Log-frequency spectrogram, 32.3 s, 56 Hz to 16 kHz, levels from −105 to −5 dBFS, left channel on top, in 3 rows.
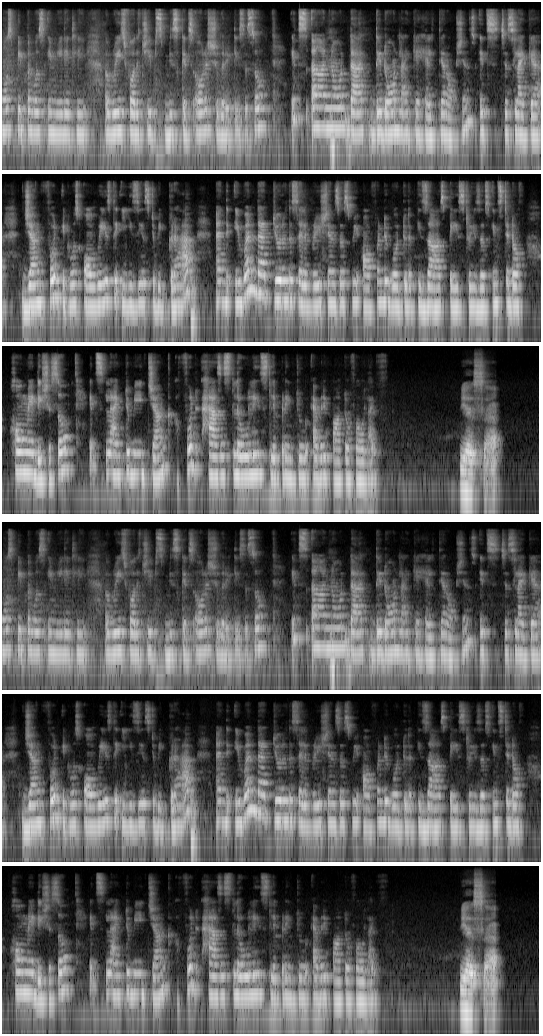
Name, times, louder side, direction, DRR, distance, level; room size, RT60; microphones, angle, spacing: voice 1, 0.0-21.2 21.8-25.0 25.3-29.1, left 4 dB, 40° left, 0.5 m, -30 dB
voice 2, 6.6-7.0 14.5-14.7 30.7-31.4, right 2 dB, 15° right, 1.1 m, -27 dB
7.7 x 5.0 x 3.0 m
head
